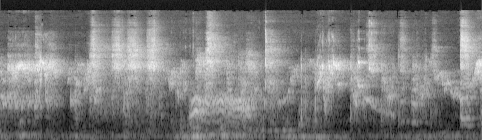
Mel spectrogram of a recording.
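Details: Breeding budgerigars: chicks fed in the nest box by their parents. Continuous scratchy, buzzy chatter with rapid clicking pulses and a lower wavering squawk midway, from a camera inside the box.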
